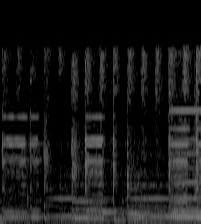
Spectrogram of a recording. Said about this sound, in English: I'm sorry. You want to shut off that phone, Dick Morris? Yeah, I just did.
